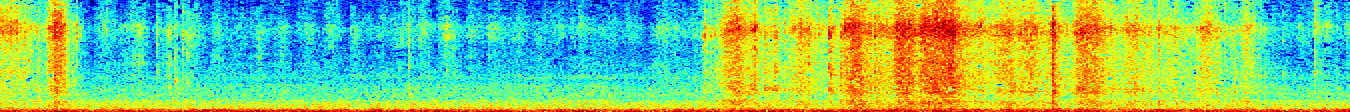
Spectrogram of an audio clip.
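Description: Thin plastic bag rustling and crinkling as it is handled, loudest for a couple of seconds past the middle, over a faint steady low hum.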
